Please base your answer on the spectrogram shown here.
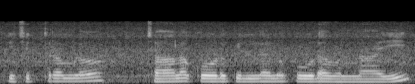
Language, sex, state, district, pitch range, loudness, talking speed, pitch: Telugu, male, Telangana, Mahabubabad, 135-140 Hz, -16 LUFS, 100 wpm, 135 Hz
